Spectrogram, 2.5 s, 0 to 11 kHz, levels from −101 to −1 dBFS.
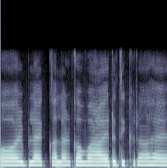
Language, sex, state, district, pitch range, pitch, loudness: Hindi, female, Haryana, Charkhi Dadri, 225-235 Hz, 230 Hz, -13 LUFS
